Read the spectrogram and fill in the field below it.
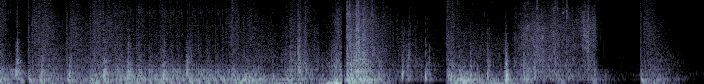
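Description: Footsteps clang quickly on a metal walkway.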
